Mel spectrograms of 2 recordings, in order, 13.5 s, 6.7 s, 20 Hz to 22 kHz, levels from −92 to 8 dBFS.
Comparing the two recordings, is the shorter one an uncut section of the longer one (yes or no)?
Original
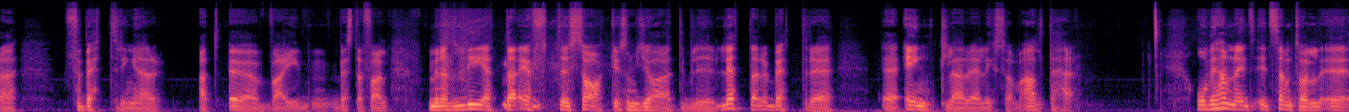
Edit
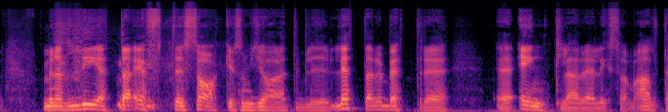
yes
